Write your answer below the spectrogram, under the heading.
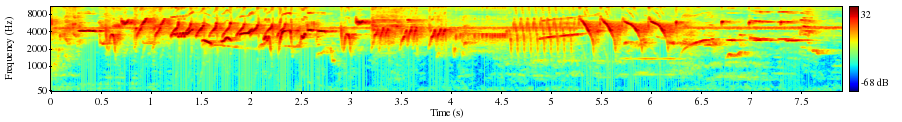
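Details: Young West Java forest Priangan white-rumped shama practising its song: rapid rattling chirps and scratchy notes, then a burst of loud downward-sweeping whistles, with steady chattering throughout.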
